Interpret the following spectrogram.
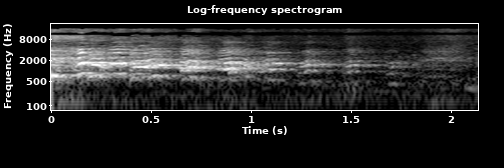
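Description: Two women laughing together, loudest in the first second and trailing off near the end.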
